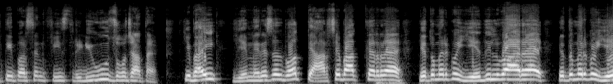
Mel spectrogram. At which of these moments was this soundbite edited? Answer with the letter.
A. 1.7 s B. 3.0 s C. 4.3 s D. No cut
A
